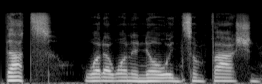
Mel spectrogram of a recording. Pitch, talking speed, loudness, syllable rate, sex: 155 Hz, 205 wpm, -17 LUFS, 4.6 syllables/s, male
